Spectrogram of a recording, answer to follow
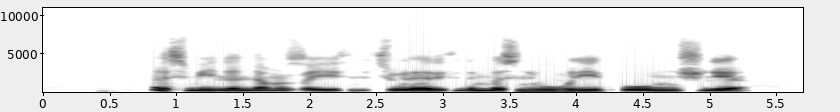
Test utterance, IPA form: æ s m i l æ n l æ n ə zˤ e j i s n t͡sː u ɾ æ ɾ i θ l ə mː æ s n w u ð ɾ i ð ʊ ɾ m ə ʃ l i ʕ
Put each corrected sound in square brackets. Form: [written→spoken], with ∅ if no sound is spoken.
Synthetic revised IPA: æ s m i l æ n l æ [n→m] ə zˤ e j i [s→θ] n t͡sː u ɾ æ ɾ i θ l ə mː æ s n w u [ð→v] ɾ i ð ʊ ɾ [m→n] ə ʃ l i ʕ

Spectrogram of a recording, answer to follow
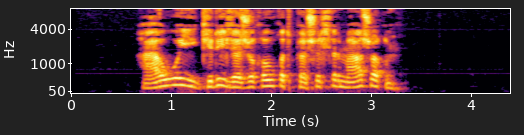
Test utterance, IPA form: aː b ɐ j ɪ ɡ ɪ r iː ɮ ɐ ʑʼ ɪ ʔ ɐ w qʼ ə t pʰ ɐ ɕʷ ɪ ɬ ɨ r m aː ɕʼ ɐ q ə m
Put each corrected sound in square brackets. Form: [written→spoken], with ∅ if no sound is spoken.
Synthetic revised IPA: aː [b→w] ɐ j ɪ ɡ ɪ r iː ɮ ɐ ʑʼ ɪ [ʔ→q] ɐ w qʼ ə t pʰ ɐ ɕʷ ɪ ɬ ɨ r m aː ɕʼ ɐ q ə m

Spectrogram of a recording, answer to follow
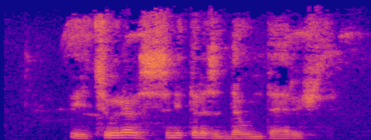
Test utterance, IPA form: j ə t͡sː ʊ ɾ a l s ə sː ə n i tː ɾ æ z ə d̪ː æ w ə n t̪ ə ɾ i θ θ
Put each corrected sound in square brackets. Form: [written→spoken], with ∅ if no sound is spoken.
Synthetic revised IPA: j ə t͡sː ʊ ɾ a [l→ɾ] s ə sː ə n i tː ɾ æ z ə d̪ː æ w ə n t̪ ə ɾ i [θ→ʃ] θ

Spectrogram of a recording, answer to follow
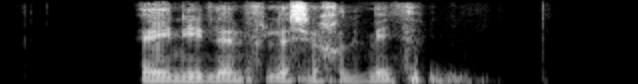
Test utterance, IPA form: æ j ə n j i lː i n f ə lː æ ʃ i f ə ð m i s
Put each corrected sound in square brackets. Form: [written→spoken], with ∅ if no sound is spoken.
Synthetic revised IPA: æ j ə n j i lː [i→æ] n f ə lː æ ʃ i [f→χ] ə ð m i [s→θ]

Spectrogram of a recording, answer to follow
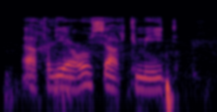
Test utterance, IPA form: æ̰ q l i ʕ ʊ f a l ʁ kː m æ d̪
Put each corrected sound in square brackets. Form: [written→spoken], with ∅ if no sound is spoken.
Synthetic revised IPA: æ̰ q l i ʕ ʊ [f→s] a [l→∅] ʁ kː m [æ→i] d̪

